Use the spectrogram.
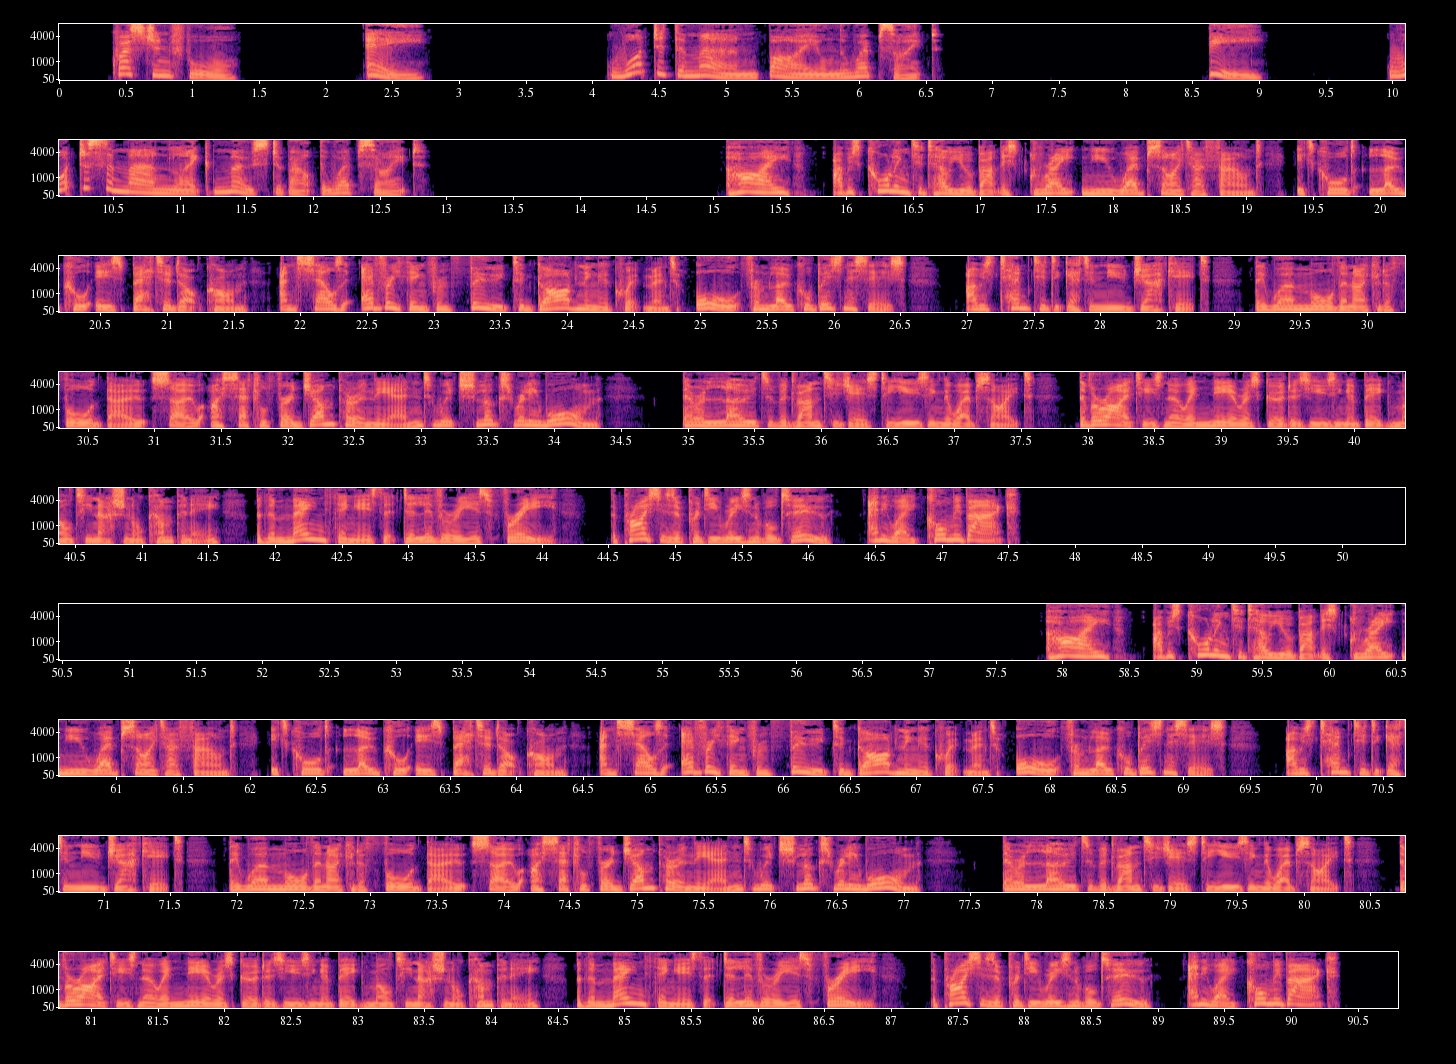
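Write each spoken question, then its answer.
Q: What did the man buy on the website?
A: a jumper

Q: What does the man like most about the website?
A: free delivery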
